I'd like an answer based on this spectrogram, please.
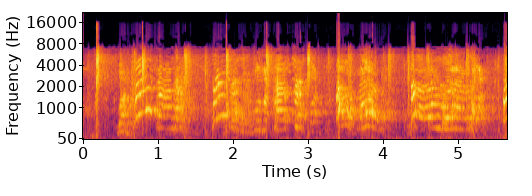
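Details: Dog in attack and bite training, giving repeated harsh, harmonic barks in short bursts with brief gaps between them. A human voice and sharp cracking sounds are mixed in.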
